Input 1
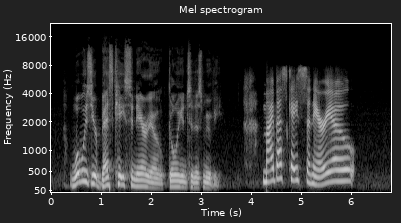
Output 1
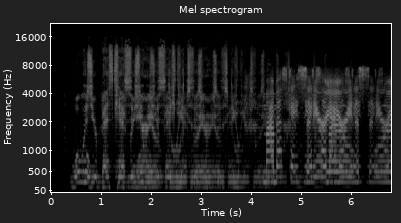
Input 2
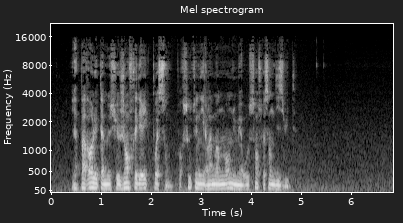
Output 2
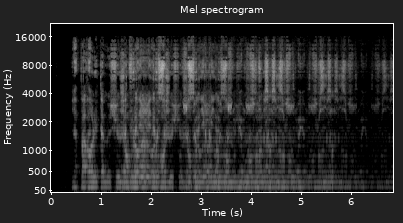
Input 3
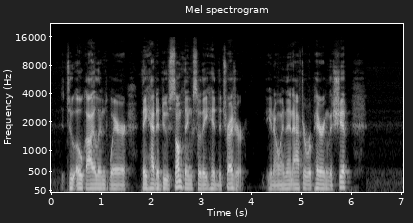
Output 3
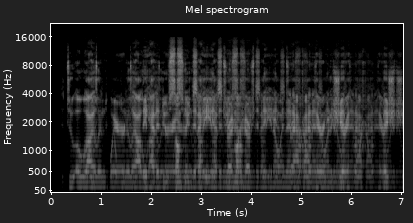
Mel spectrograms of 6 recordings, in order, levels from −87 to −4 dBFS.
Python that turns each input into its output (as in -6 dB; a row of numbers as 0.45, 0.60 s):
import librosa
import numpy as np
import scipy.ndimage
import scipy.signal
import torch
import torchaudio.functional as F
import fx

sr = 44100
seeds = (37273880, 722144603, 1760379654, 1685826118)

y = fx.reverse_delay_fb(x, sr, ms=626, feedback_pct=51, wet_db=-1)
y = scipy.signal.lfilter([1.0, -0.97], [1.0], y)
y = fx.robotise(y, sr, hz=124.0)
y = F.gain(torch.from_numpy(y), -5.5).numpy()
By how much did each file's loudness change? -18.0, -11.5, -16.0 LU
